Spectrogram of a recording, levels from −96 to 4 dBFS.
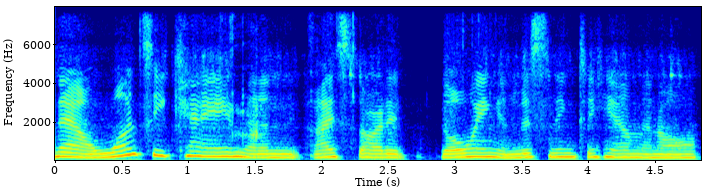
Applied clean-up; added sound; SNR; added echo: neural mask model RNNoise.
